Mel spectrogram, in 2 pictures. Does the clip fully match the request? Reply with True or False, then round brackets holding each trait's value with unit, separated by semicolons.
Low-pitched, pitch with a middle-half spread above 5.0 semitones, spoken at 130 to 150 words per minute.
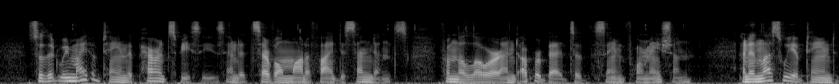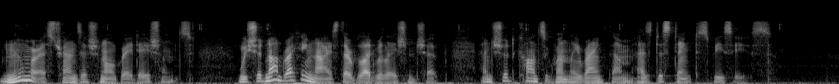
False (105 Hz; 5.4 semitones; 160 wpm)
